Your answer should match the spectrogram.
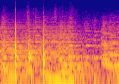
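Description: Background music playing, with three quick knocks on a wooden door in the first second.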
